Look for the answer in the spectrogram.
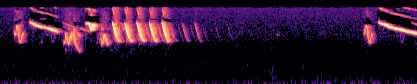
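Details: Master-recording song of a yellow-fronted canary: falling whistled slurs and sharp notes, then a rapid trill of pulsed notes tapering off, silence, and a new phrase starting with a long descending whistle.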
